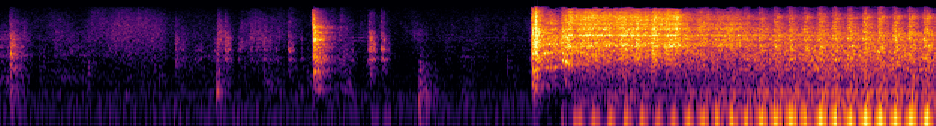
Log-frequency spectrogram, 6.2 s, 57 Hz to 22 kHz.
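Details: 1996–97 Polaris Sportsman ATV after replacing clutches and fixing AWD: cranks briefly, catches and settles into steady even idle with regular beat, no rattling or banging; clutch nice and tight, problem solved.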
